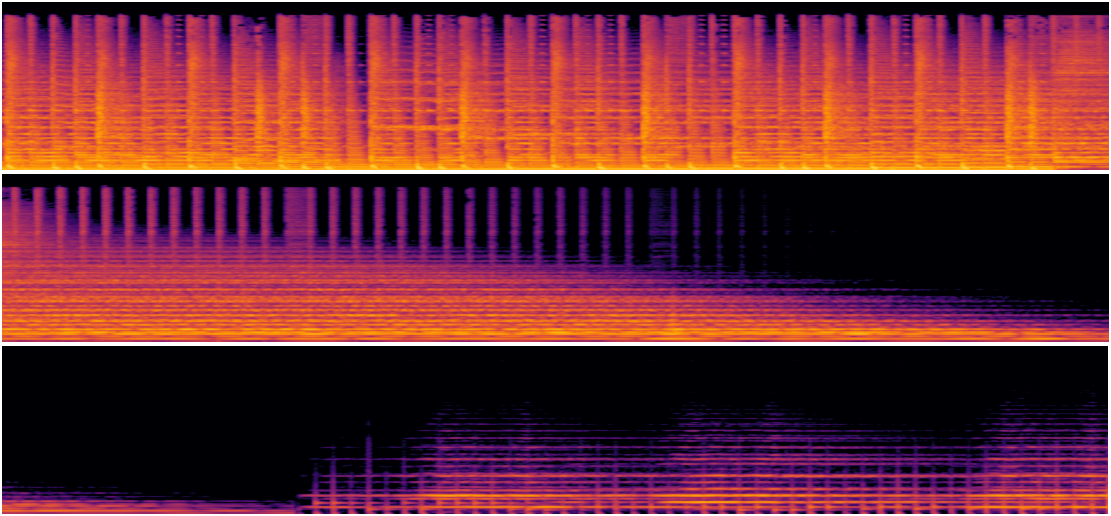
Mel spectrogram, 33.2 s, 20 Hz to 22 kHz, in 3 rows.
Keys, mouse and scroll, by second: 0.5 ctrl+r, 1.6 Tab, 2.5 click, 2.7-3.2 scroll down 3, 3.2 drag, 3.4-4.6 middle drag, 4.6 click, 5.3 Tab, 5.6-7.5 middle drag, 9.0 Tab, 9.2 scroll down 2, 9.3-10.5 middle drag, 10.5 click, 10.9-12.2 shift+middle drag, 12.2-13.5 drag, 13.5-15.3 middle drag, 16.2 scroll down 1, 16.5-17.0 middle drag, 17.0 scroll up 1, 19.3-20.1 middle drag, 20.1-20.9 scroll down 3, 20.9 click, 21.8 ctrl+middle drag, 22.0-22.8 scroll up 4, 22.8 scroll down 6, 24.1-26.1 drag, 26.5-27.0 scroll down 3, 27.5-28.5 scroll up 1, 29.0 click, 29.9 shift+a, 32.0 KP_7, 32.5 KP_Decimal, 33.0 scroll down 1.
